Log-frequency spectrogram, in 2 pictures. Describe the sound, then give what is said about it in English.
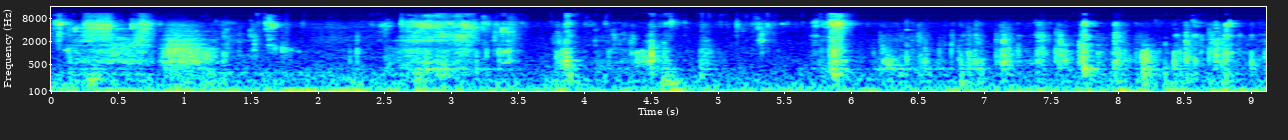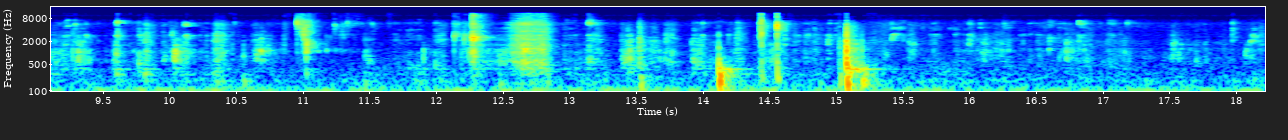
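Wet chewing of noodles with chicken and crunchy radish on top, irregular squishy bites and slurps with a few sharper crunches, no talking, quiet background hum throughout. “Okay, chicken, noodle, and radish.”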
